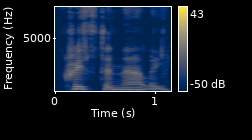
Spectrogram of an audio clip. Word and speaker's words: Cristanelli: Cristanelli.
